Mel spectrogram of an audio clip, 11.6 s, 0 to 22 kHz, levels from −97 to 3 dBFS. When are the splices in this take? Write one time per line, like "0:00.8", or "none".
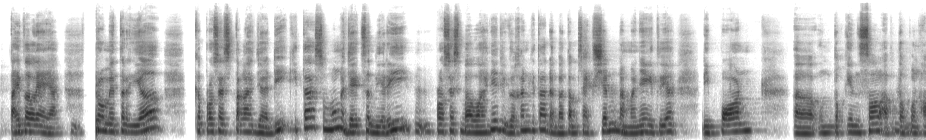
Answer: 0:01.2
